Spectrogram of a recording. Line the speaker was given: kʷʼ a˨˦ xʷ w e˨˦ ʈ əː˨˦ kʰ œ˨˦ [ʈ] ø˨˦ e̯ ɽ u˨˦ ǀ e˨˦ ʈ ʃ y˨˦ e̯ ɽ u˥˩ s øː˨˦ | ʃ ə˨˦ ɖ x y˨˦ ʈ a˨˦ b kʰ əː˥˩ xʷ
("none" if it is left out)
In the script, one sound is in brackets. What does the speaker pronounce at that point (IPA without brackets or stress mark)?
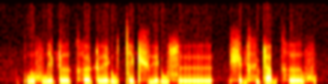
ʈ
